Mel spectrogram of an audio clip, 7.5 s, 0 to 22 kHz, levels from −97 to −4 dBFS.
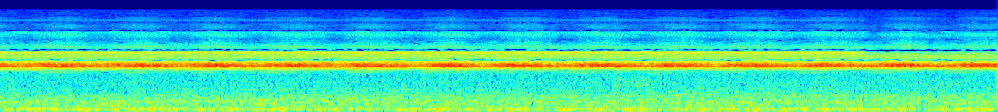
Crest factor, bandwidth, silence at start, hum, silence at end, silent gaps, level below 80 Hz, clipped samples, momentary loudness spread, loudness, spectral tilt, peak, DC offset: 14 dB; 16 kHz; 0 s; none; 0 s; none; -46 dBFS; under 0.1%; 2 LU; -16 LUFS; -1.5 dB/octave; -4 dBFS; under 0.1%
